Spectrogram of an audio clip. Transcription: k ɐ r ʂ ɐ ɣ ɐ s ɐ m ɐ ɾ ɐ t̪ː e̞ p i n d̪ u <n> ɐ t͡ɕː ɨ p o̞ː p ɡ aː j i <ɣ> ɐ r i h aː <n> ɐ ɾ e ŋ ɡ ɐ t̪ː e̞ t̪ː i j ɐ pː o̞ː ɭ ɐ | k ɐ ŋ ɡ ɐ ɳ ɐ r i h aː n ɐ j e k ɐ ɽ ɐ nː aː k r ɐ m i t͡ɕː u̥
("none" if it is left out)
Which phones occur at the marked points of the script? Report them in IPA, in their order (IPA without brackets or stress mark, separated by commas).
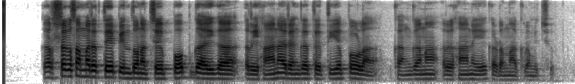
ɳ, ɣ, n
